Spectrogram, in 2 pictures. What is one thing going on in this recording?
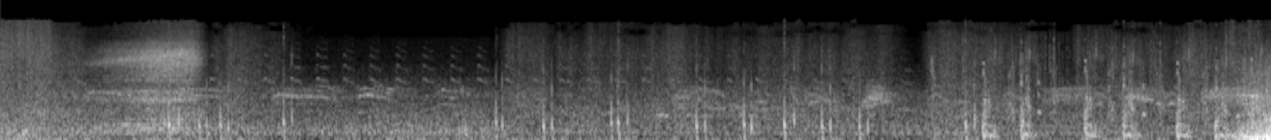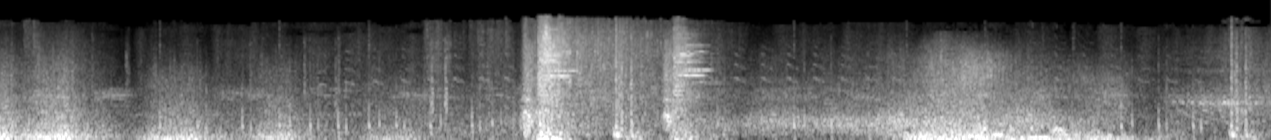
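Armoured footsteps thud on stone.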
